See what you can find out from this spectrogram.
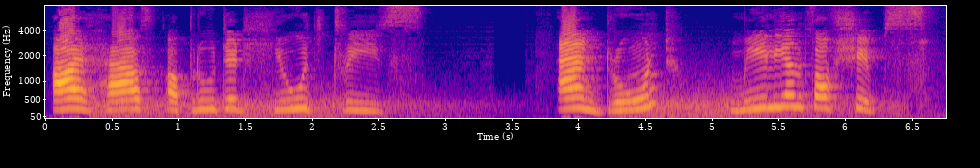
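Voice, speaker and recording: A woman's voice: a little high, drawn-out words, fairly bright tone, pitched below the performer's own voice, rough recording. A woman voicing a proud, boastful male wind in a children's storybook, with a challenging manner.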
